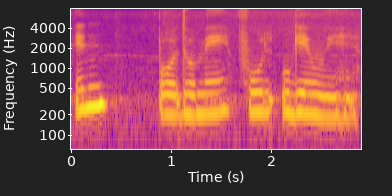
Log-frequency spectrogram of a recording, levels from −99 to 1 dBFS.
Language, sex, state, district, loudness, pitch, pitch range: Hindi, female, Rajasthan, Jaipur, -15 LUFS, 215 Hz, 200-235 Hz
